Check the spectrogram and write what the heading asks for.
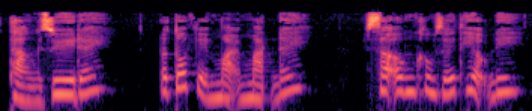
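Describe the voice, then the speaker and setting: A stubborn middle-aged mother complains and pleads with obstinate self-pity, as a woman narrator plays her. Her voice is warm, mellow and very breathy. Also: fairly high pitch, expressive, fairly quick, voice pushed up. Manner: wailing, obstinate.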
